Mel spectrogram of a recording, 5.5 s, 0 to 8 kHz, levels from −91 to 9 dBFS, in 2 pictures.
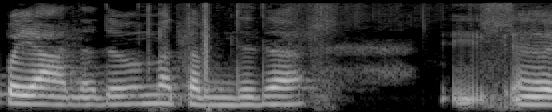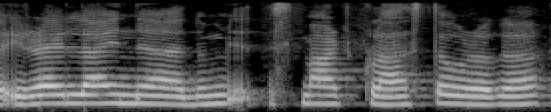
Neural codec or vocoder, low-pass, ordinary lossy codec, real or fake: none; 7.2 kHz; none; real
